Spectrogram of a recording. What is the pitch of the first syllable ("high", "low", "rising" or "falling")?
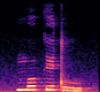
high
